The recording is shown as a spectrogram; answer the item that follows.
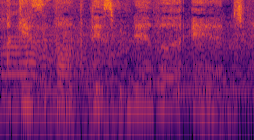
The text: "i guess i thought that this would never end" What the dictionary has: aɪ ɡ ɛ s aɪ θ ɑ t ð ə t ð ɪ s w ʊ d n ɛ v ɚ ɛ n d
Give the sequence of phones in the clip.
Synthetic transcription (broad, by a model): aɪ ɡ ɛ s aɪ θ ɑ t ð ə t ð ɪ s w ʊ d n ɛ v ɚ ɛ n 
